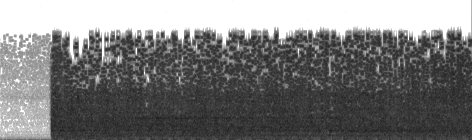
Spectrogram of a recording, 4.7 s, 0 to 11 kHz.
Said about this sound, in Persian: دستگاه های تولیدی فابریکه سمنت جبل سراج با وجود قدمت نزدیک به 70 سال هنوز هم چرخش فعالیتشان را دارند. فابریکه تولید سمنت جبل سراج از نظر تاریخی اولین فابریکه در افغانستان است.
